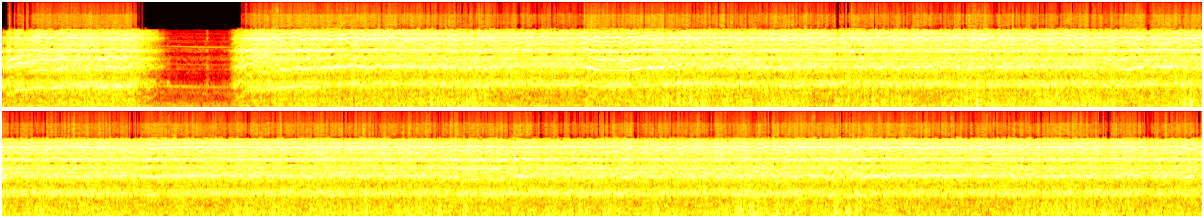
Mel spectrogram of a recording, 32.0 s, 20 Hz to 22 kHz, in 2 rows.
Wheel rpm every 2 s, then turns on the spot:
160, 70, 220, 230, 230, 230, 230, 230, 230, 230, 230, 230, 230, 230, 230, 230.
none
